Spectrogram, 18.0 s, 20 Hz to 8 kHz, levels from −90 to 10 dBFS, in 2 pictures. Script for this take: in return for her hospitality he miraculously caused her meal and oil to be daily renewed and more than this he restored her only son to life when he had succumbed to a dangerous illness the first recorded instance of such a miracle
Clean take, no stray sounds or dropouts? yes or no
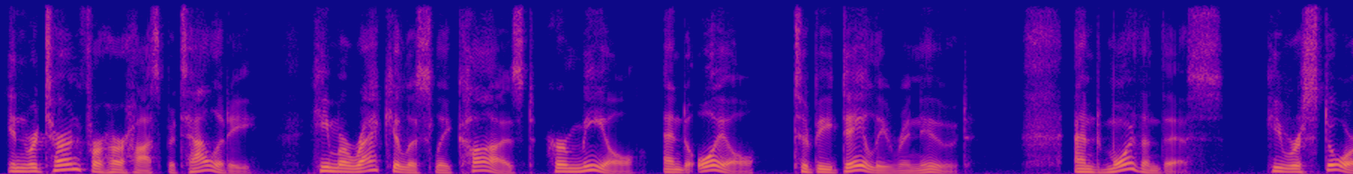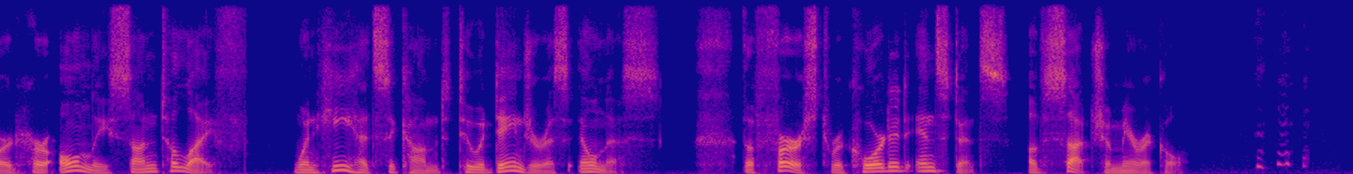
no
